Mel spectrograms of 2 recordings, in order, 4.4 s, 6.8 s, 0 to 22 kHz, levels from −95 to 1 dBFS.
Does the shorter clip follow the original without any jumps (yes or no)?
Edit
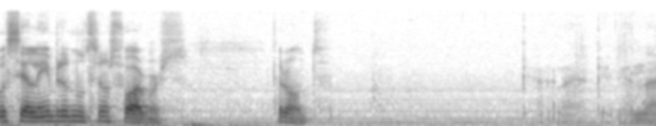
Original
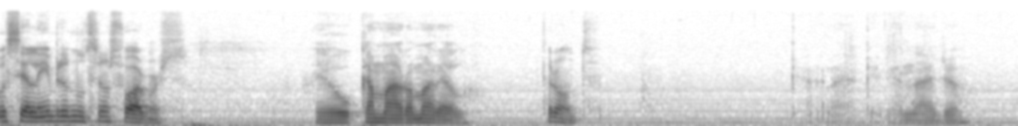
no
